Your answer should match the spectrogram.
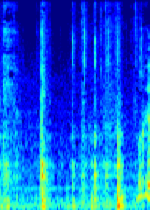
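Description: A knife poking and cutting through thick clear packing tape on a cardboard box, with two sharp clicks about a second apart and a few smaller ticks between.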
